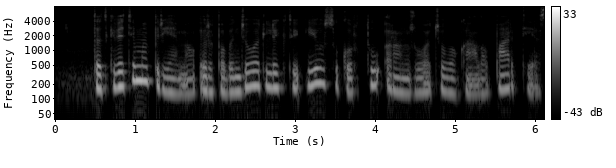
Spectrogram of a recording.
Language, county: Lithuanian, Panevėžys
